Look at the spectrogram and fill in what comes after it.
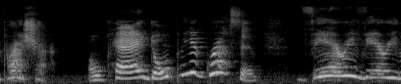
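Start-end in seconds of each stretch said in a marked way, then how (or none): none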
